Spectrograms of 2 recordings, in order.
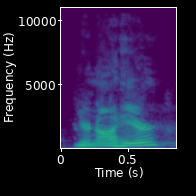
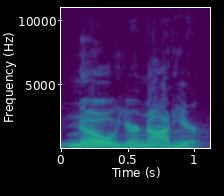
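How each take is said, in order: First: "You're not here?" high and loud, rising on "here"; loud, high echo question, "here" swung upward; incredulous question. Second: "you're not here" stated slowly with a falling end; slow, louder "No, you're not here", as a firm answer; flat denial. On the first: Pretend. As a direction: call out "not here?" in mock disbelief, pitch climbing. Incredulous question to audience member. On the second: Acted. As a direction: say "not here" as a settled fact, dropping at the end. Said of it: "if somebody said to you".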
